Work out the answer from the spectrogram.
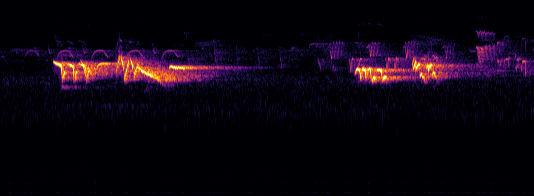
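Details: Brown-headed thrush singing in a forest at dusk in the Shin'etsu highlands in May, competing with a Japanese thrush singing nearby: two clear phrases of fluttering, whistled notes ending in a longer drawn tone, separated by a three-second pause.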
